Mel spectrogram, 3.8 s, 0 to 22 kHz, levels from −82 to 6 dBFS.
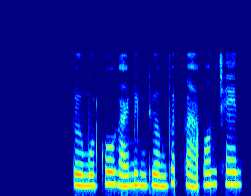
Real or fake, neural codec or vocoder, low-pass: real; none; 7.2 kHz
